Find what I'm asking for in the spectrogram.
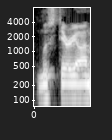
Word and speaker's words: mysterion: it's better pronounced like mysterion, like the Y is pronounced as a kind of U.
